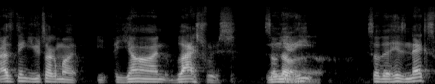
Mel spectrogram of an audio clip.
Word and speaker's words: Jan: Because I don't think you pronounce the J, actually. It's supposed to be Jan, and then it's supposed to be Jiri.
